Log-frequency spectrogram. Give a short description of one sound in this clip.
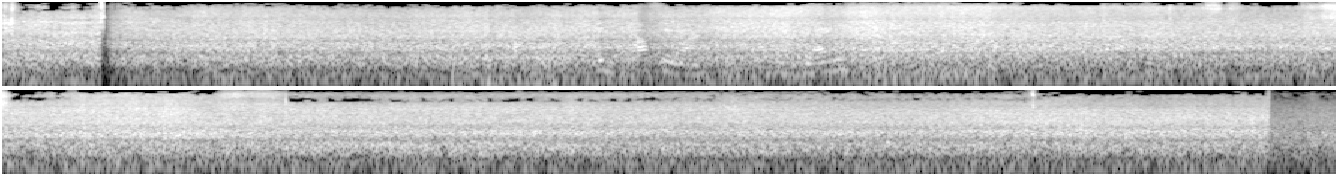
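Waves break and wash over rocks on a shore.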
